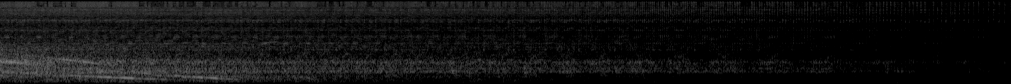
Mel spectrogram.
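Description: A Fastbike electric bicycle motor, being checked for a fault, spins up with a mechanical whir and ratcheting gear sound that stays steady and slowly fades over several seconds, with no talking.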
